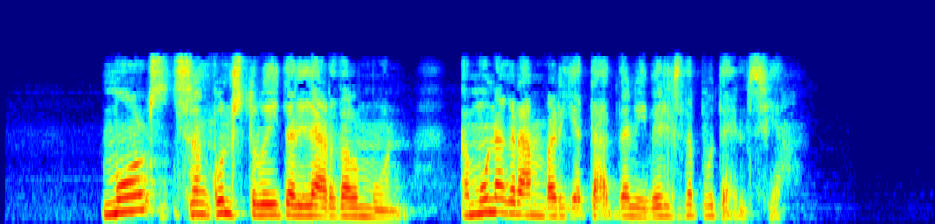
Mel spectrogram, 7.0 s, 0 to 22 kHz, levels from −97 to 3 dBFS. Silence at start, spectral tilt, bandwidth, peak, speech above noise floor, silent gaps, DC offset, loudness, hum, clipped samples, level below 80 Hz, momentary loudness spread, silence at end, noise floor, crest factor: 0.75 s; -5.5 dB/octave; 8.2 kHz; -2 dBFS; 71 dB; none; under 0.1%; -16 LUFS; none; under 0.1%; -60 dBFS; 16 LU; 1.15 s; -87 dBFS; 16 dB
